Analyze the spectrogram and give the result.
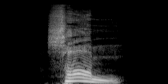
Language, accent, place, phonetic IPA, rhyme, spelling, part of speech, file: German, Germany, Berlin, [ʃɛːm], -ɛːm, schäm, verb, De-schäm.ogg
- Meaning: 1. singular imperative of schämen 2. first-person singular present of schämen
